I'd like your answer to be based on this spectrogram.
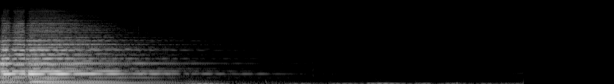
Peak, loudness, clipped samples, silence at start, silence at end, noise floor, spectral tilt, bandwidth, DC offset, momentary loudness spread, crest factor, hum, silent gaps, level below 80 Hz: -2 dBFS; -18 LUFS; under 0.1%; 0 s; 2.3 s; -58 dBFS; -5 dB/octave; 13.5 kHz; under 0.1%; 24 LU; 22 dB; none; none; -40 dBFS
